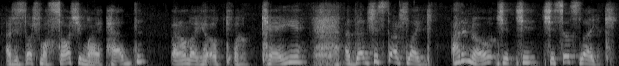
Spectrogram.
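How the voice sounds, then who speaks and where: A man's voice: high-pitched, expressive, moderate pace, a little mellow, breathy edge, lo-fi sound. A man from Sweden, telling a long anecdote in a casual chat, with self-mocking asides and quoted voices.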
